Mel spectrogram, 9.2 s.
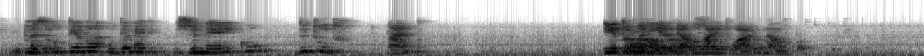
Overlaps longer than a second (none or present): present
